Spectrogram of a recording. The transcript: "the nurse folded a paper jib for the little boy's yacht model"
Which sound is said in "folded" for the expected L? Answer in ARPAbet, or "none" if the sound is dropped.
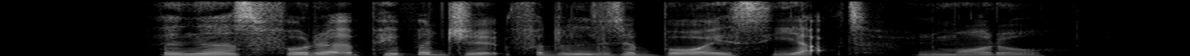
none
